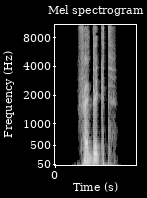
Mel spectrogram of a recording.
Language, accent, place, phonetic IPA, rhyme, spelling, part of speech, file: German, Germany, Berlin, [fɛɐ̯ˈdɪkt], -ɪkt, verdickt, verb, De-verdickt.ogg
- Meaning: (verb) past participle of verdicken; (adjective) thickened; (verb) inflection of verdicken: 1. second-person plural present 2. third-person singular present 3. plural imperative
